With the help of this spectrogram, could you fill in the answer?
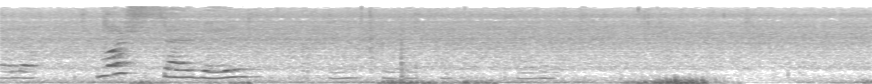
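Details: Norwegian Forest Cat meowing cutely while hugging someone indoors; a run of short rising and falling meows in the first two and a half seconds, followed by low thumps and handling noise.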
